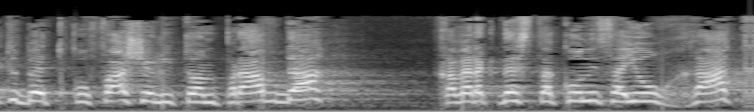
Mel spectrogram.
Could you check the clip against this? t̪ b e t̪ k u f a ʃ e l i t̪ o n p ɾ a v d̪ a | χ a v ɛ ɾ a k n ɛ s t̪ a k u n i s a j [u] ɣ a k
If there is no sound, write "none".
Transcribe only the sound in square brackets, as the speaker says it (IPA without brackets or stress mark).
u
